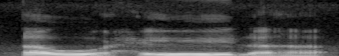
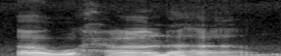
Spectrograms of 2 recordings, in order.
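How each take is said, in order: First: The long vowel is tilted toward 'e'. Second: The long vowel is an open 'a'. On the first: "dibaca dengan imalah" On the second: "biasa kita baca melalui riwayat Hafs Al-Asim"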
